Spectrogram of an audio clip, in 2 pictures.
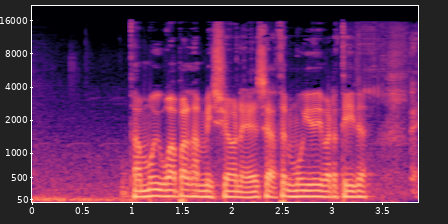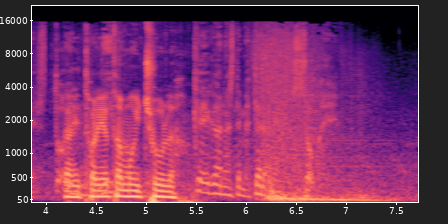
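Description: A young man speaks with animation through a microphone.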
